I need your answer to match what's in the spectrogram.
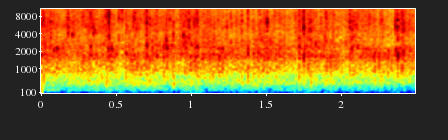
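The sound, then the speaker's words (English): A church crowd claps for the middle schoolers who are to be baptized, a steady, dense patter of many hands that stays at an even, fairly soft level from start to finish, with no voices standing out. “All right, you all clapped, right?”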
